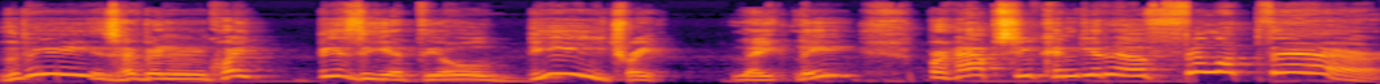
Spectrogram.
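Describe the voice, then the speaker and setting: Someone speaks in a put-on character voice. It sits fairly high in pitch and moves fairly slowly. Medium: read story. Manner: hooting, knowing.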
